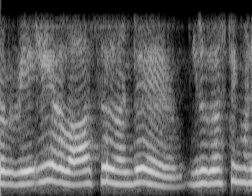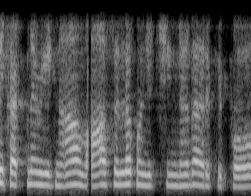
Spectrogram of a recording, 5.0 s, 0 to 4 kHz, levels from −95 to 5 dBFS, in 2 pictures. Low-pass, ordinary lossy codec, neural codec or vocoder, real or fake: 3.6 kHz; none; vocoder, 22.05 kHz, 80 mel bands, HiFi-GAN; fake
